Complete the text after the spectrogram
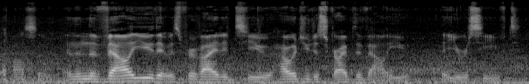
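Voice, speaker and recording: The speech moves at a very fast pace. Audible room echo and noticeable background noise are present. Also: man. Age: young. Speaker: window cleaning business owner. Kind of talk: interview.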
